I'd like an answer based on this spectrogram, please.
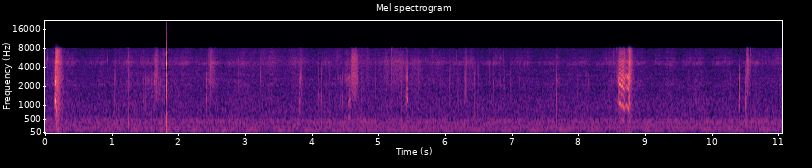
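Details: Kittens sneezing: several short, sharp, explosive bursts, the loudest near the start and another pair late on, separated by quiet stretches with a faint steady hum in the background.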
